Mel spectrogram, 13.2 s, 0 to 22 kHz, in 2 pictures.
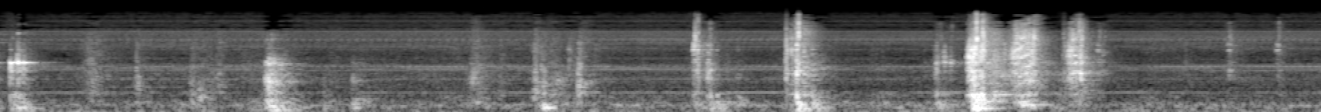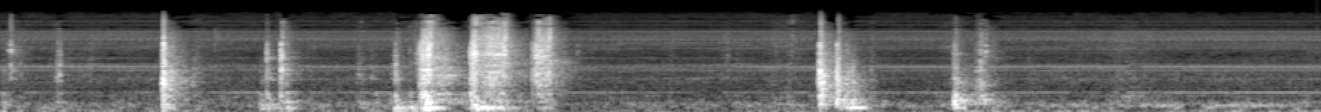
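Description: Scattered clicks and clinks of metal parts and tools on an opened Predator 212 engine crankcase, with two short rattling bursts, about five and nine seconds in, from a cordless impact driver backing out the low-oil sensor's two bolts.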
